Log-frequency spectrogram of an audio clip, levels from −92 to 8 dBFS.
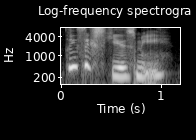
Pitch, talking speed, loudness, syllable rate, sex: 280 Hz, 150 wpm, -15 LUFS, 5.8 syllables/s, female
